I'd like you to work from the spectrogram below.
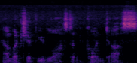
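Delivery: deep, low, disturbing whisper. Praising the actor who played Anton Chigurh, quoting him in Anton Chigurh's deep, disturbing voice. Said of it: "dis- disturbing voice".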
